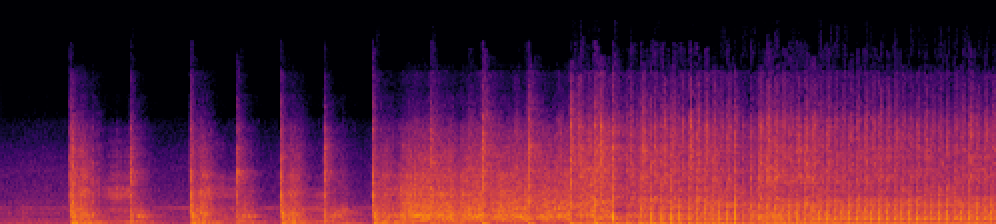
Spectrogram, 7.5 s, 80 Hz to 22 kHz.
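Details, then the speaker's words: John Deere LA130 small twin tractor engine, battery charged, cranking with sharp pops then rough, uneven running and backfire through the carburetor; suspected overheated, damaged head blowing combustion past the intake valve, compression test planned, not confirmed. "boy that's just all kinds of not good right there I believe that he has run this thing hot and damaged one of the heads maybe maybe I don't know what he could have done but it's blowing combustion right back out past the intake valve"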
